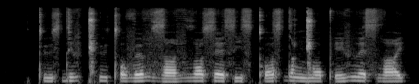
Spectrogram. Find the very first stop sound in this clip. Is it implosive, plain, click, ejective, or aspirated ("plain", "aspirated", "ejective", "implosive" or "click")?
ejective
